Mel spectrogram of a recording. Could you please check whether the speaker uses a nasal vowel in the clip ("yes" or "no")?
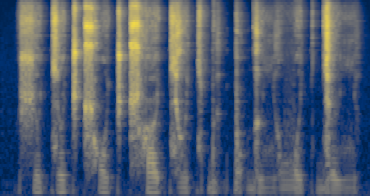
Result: no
